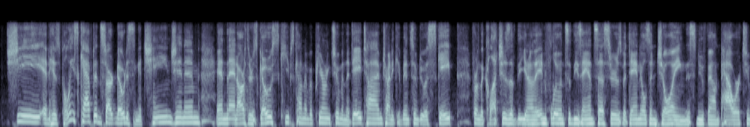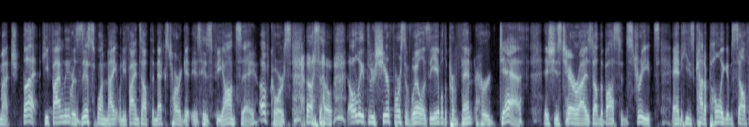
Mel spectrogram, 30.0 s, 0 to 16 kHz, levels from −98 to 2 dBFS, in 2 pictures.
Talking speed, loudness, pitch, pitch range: 190 wpm, -21 LUFS, 130 Hz, 120-145 Hz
